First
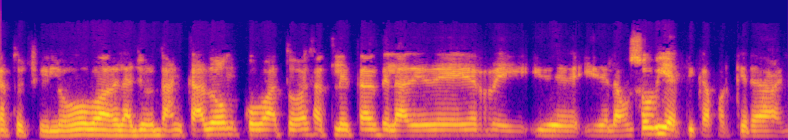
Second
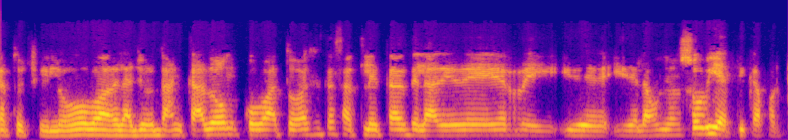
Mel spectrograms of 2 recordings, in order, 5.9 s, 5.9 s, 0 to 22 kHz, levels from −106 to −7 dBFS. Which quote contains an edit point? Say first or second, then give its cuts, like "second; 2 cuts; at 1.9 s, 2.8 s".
first; 2 cuts; at 2.3 s, 4.7 s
